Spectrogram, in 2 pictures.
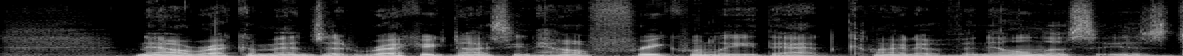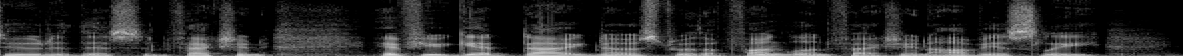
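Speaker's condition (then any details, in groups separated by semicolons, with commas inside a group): No condition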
